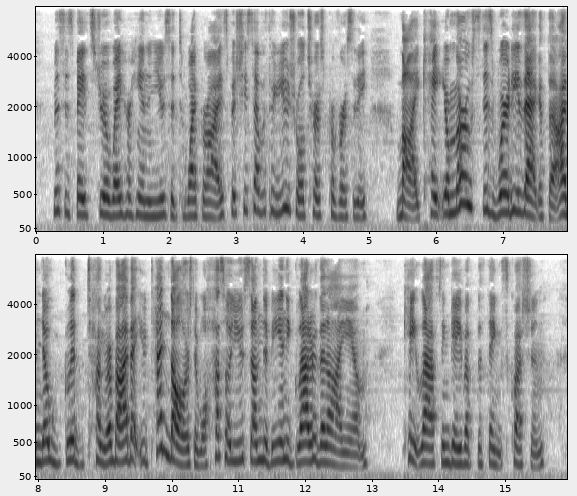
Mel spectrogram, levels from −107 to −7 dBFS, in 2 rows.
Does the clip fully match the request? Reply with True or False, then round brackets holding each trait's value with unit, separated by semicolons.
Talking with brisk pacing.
True (220 wpm)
